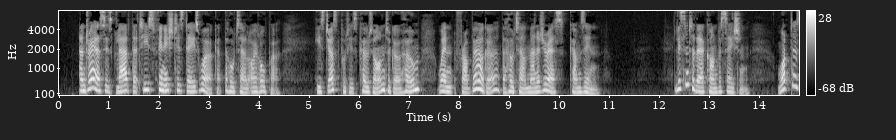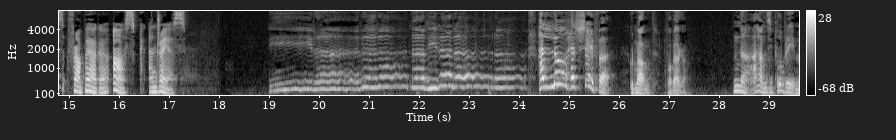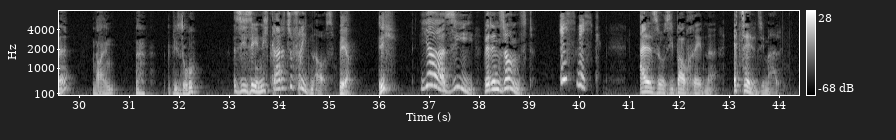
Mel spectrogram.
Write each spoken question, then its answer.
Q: What does Frau Berger ask Andreas?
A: She asks him if he has problems.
